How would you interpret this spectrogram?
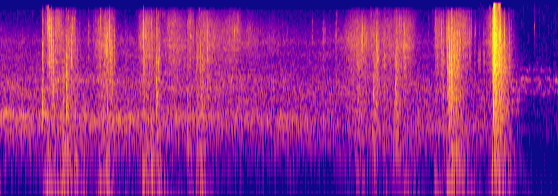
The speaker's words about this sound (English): Mosaku and Minokichi fastened the door and lay down to rest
